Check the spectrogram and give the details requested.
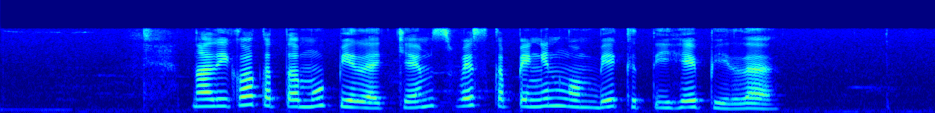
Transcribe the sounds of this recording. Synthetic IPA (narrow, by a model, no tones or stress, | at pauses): nalikɔkət̪əmub̥e̤lḁd͡ʒ̥ɛmswɪskəpiŋɪnŋombeɡ̥ə̤t̪iɦeb̥e̤la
